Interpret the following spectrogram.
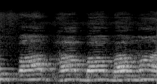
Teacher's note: जब हम उच्चारण करते हैं तो हमें अपने होठों यानी ओठों को मिलाना पड़ता है, यानी ओठों की जरूरत पड़ती है दोस्तों। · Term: ओष्ठ व्यंजन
